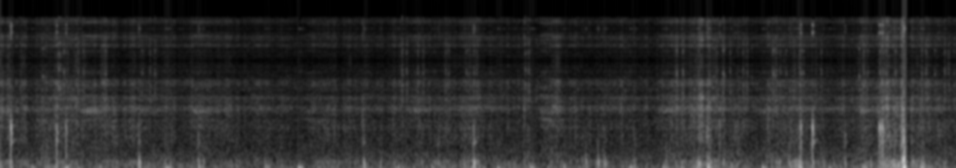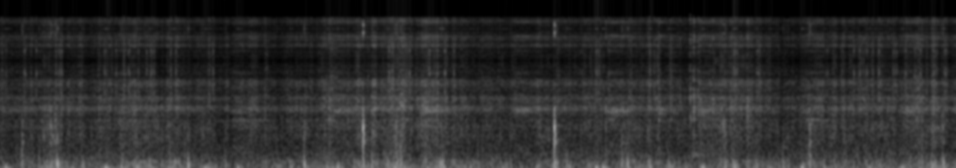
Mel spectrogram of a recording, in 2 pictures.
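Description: Bicycle rattling and knocking over rough trail: irregular low thumps and clatter, with one louder knock about nine seconds in.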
